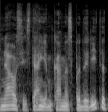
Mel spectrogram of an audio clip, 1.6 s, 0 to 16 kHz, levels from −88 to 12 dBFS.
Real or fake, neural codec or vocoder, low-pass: fake; vocoder, 44.1 kHz, 128 mel bands, Pupu-Vocoder; 14.4 kHz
